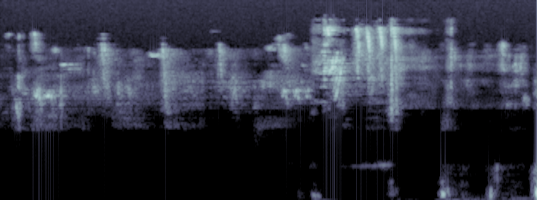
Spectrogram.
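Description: Birds chirping in trees, a series of short high bright chirps and tweets in quick bursts, fairly close and clear, with a few soft thumps near the end and no talk.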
